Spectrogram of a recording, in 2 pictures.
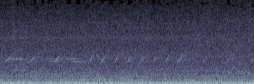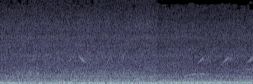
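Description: Fire engine's diesel engine running steadily, a constant loud drone.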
